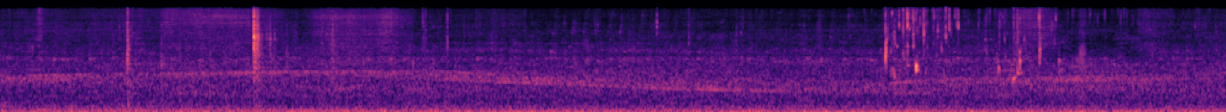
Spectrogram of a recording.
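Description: An emergency vehicle's siren wailing, its pitch slowly rising and falling, over a steady low rumble with a few light clicks.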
